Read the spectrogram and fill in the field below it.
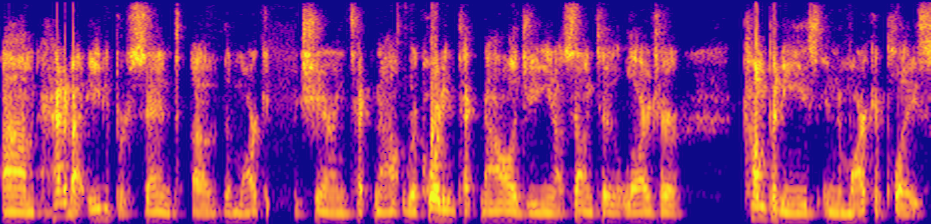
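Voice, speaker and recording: A man speaks at a moderate pace with a New Jersey accent. His fairly low voice has a dark, mellow tone. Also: ordinary pitch variation. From US Northeast, New Jersey. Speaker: business executive. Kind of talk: podcast interview. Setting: podcast.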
